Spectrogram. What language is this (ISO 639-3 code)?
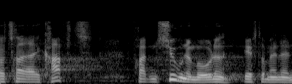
dan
